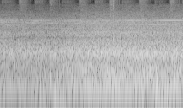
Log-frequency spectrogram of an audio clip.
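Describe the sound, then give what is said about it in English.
A steady, loud airplane engine drones at an airport job site, a dense low rumble with a thin high whine running through it, holding constant with no one speaking. “I usually don't do that, but I did now because all we're doing is just waiting for the cans to come and we're waiting for the planes to come.”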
